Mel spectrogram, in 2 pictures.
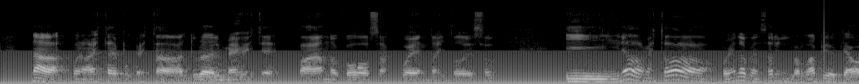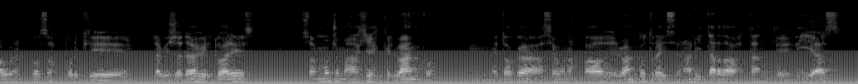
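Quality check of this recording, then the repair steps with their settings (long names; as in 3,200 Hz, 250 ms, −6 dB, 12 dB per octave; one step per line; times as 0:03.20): mains buzz 60 Hz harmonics 30 −29 dBFS
0:08.24: click −11 dBFS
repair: click removal
hum removal 60 Hz, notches 30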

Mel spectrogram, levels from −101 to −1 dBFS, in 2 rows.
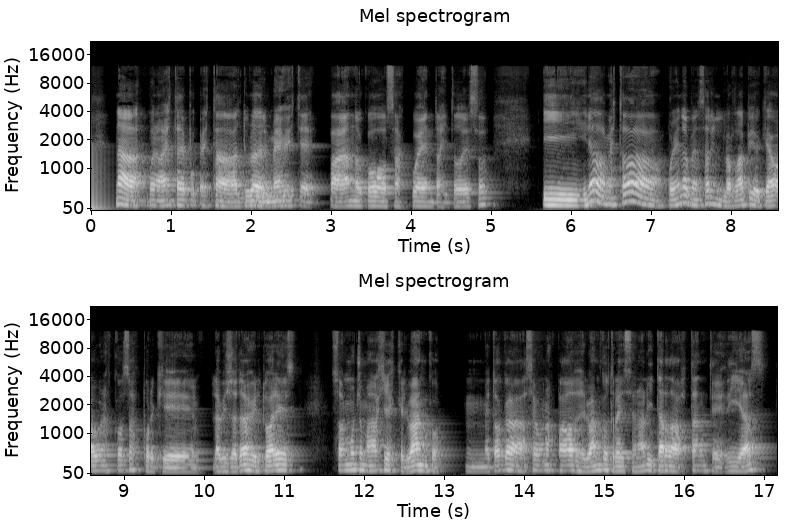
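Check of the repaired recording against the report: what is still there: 0:08.24: click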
